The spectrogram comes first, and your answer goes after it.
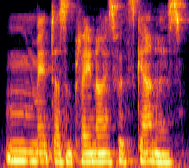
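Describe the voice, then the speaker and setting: Composed female game explorer, played by an actress, low register, measured and businesslike. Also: little pitch movement, darkish tone, a little hiss or hum, natural voice. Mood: matter-of-fact. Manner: measured, matter-of-fact. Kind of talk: video game acting.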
